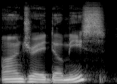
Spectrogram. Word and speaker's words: Andre Domis: His name is Andre Domis, and that's how you say it. Surprisingly, I thought it was Domis, but it's Domis. Sounds French.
